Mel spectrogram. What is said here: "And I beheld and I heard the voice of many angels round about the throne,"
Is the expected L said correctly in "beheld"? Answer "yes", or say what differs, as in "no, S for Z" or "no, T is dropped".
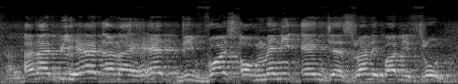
no, L is dropped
